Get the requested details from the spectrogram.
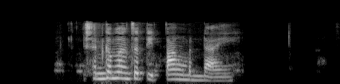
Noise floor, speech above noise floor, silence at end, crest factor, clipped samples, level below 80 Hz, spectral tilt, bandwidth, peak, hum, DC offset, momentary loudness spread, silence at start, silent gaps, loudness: -84 dBFS; 66 dB; 1.05 s; 20 dB; under 0.1%; -64 dBFS; -1 dB/octave; 8.2 kHz; 0 dBFS; none; under 0.1%; 7 LU; 0.55 s; none; -17 LUFS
